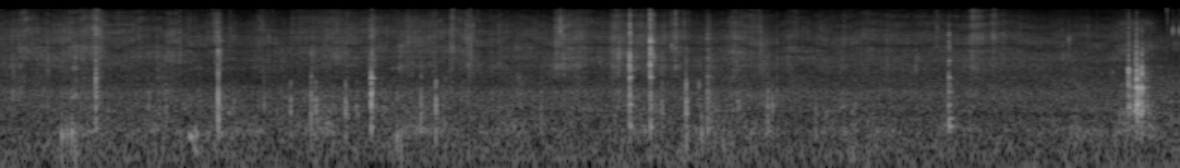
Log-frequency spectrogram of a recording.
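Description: Sauerkraut and corned beef sizzling in a steel frying pan over a wood fire. A metal spatula scrapes and taps against the pan every second or so as the food is stirred.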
